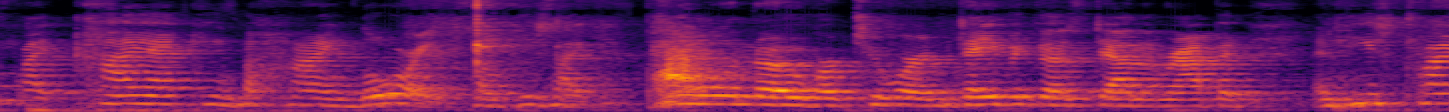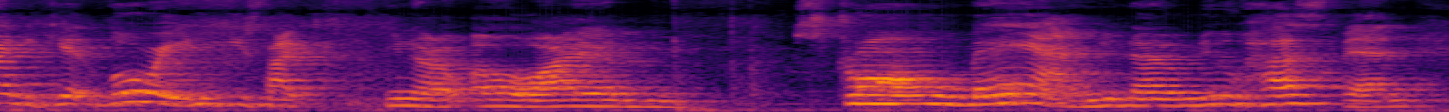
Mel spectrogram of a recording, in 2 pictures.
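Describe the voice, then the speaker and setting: An animated woman recounts a misadventure in casual storytelling, laughing now and then and jumping into shrieks to act out the others. Her voice sits in a middle range. The room around her is noticeably echoey. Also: medium pitch. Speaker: friend telling stories at a birthday tribute.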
